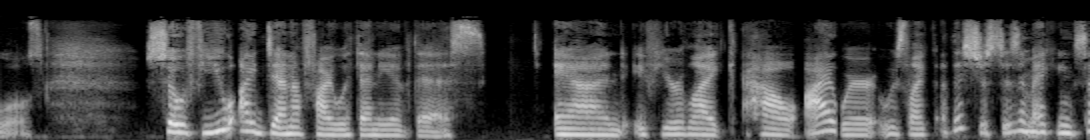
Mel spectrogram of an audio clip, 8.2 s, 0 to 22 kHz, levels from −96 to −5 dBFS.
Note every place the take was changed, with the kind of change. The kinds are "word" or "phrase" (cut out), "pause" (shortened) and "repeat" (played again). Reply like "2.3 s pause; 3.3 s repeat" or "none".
6.3 s word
